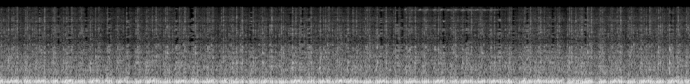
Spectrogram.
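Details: Rebuilt 408 small-block Chevy on an engine run stand, open headers, 20° initial timing, old used plugs: loud V8 with a lumpy, uneven beat and a skipping pulse as the number one cylinder misfires on a bad plug.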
